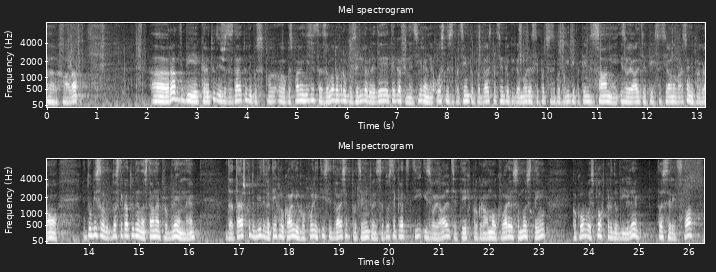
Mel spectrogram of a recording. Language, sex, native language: Slovenian, male, Slovenian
